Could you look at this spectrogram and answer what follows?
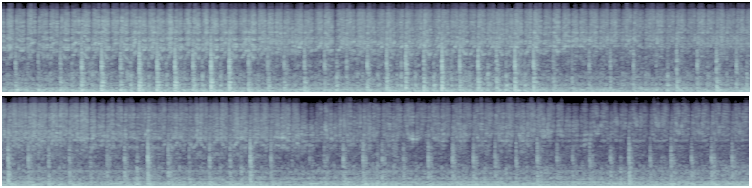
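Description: A knife blade is stroked steadily across a sharpening stone, a close, dry rasping scrape repeated in a quick even rhythm, heel first, alone without any voices.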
